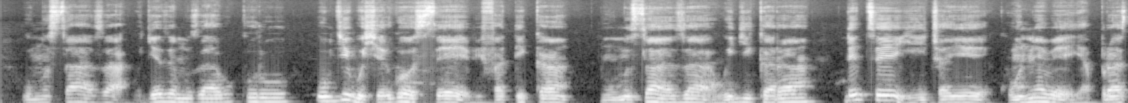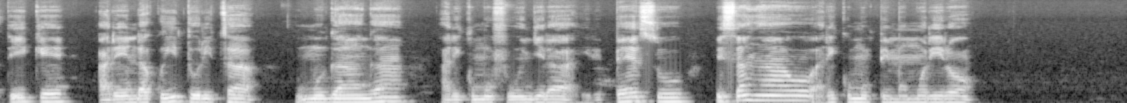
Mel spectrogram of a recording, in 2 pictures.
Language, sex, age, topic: Kinyarwanda, male, 18-24, health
